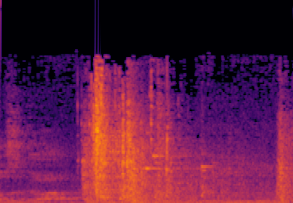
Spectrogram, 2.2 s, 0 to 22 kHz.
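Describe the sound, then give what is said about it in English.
A heavy metal jail door grinds as it slides along its track, a loud rumbling scrape that starts abruptly and rolls on for over a second before clanking to a stop. “You pass through a dungeon-like set of doors to get to his 7-by-12-foot cell.”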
